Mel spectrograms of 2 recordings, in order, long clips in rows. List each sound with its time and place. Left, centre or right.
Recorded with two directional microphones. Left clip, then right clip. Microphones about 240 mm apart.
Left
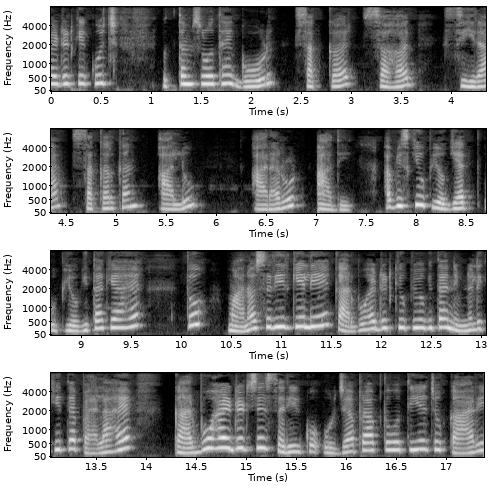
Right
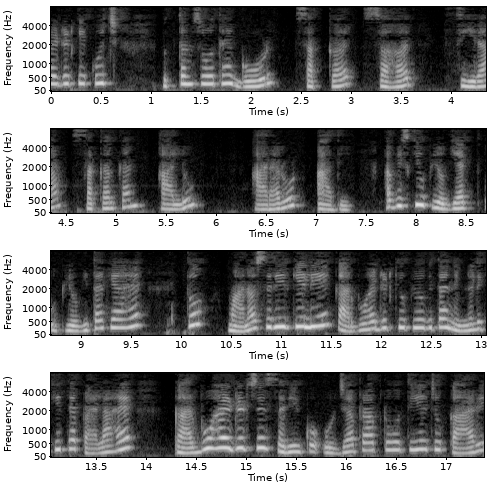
0.0 s speech: left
